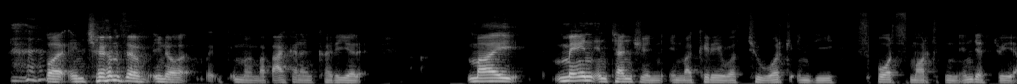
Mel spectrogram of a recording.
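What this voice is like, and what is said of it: Mixed Irish, Scottish and English accent. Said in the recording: “I was born in Sudan and I grew up in Northern Ireland, but I lived in Scotland. I lived in England. ... my accent is just all over the place. It's just confusing.”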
